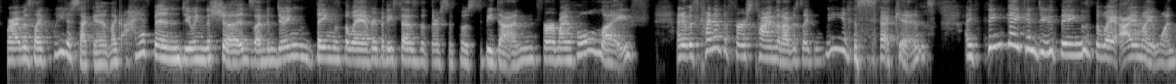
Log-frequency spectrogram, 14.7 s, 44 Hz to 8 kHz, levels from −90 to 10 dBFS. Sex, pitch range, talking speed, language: female, 180-225 Hz, 235 wpm, English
